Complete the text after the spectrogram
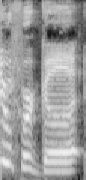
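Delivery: loud mock accusation; teasing you forgot; mock accusing. Real, not acted. Teasing friend who forgot.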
